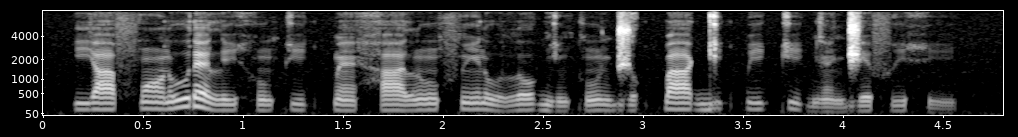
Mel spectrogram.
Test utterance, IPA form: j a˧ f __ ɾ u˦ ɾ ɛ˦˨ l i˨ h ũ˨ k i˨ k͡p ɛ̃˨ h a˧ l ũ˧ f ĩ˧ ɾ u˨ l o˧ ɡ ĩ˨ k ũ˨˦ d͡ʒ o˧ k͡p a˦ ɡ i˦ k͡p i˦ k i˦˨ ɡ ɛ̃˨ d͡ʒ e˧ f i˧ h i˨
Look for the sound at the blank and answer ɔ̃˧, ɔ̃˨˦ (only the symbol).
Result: ɔ̃˧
